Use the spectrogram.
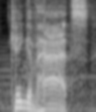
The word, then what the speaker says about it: King of Hats: my actual name but I have to say it like I'm from Brooklyn king of hats so that way everyone thinks that I'm saying like King of Hearts but I'm not I'm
